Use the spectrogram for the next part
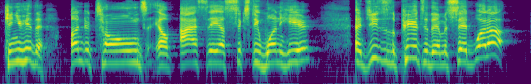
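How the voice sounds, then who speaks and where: A male pastor preaching a sermon in an animated way, dropping slang asides. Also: high-pitched, a little slow.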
